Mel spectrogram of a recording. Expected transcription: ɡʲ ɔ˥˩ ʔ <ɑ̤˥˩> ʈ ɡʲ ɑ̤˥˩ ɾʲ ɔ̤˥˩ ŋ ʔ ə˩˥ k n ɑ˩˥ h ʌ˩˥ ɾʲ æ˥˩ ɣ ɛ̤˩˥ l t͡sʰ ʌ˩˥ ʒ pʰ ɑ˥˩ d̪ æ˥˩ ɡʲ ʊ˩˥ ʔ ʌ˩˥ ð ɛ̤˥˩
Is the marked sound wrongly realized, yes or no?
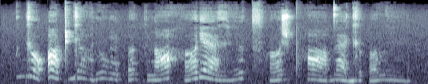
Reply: yes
